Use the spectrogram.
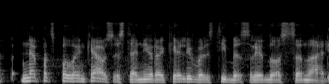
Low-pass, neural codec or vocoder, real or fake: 7.2 kHz; none; real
